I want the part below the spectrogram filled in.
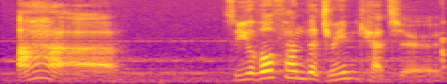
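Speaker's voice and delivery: put-on accented pistol-wielding boss, softly spoken; accented villain. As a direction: greet them with quiet, lilting menace. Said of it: "making fun of my accent".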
